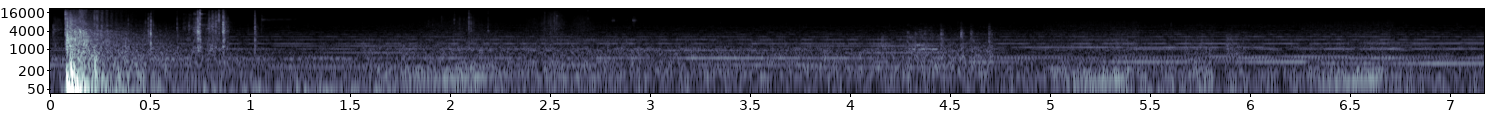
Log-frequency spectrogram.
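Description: A gunshot in the Gates of Hell war game, one loud sharp crack right at the start with brief echoing reports, then quieter distant battlefield sounds.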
